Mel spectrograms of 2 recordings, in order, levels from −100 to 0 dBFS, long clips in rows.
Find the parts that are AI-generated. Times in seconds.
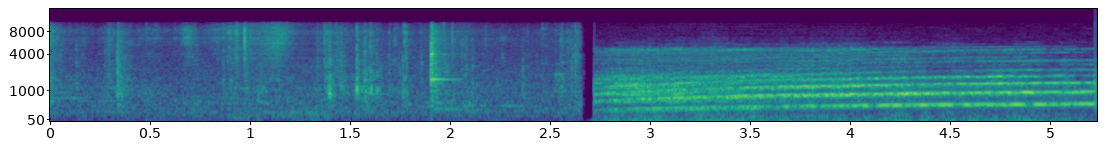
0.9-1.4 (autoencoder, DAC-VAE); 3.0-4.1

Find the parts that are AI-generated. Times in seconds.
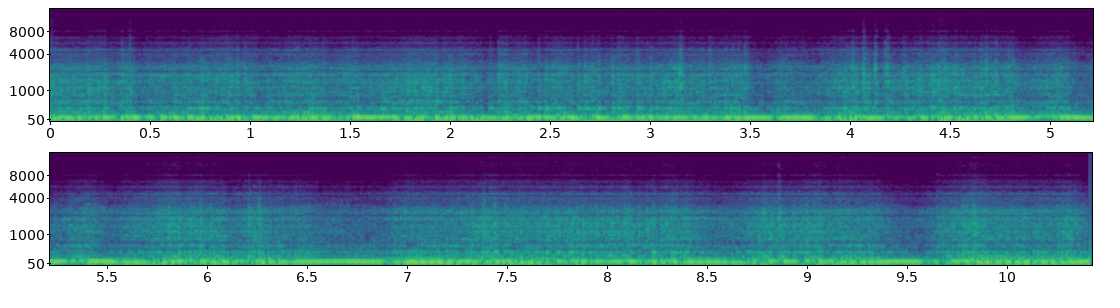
0.0-3.4 (autoencoder, DAC-VAE)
